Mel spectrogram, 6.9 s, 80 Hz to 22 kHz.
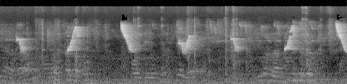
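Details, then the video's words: Red-crested cardinal in reaction song: a series of bright slurred whistles, mostly steep downward sweeps with a few short rising notes, delivered about once per second with short gaps, against faint low background noise. "Canto de Cardenal Cardeal 1°Reacción en Canto"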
